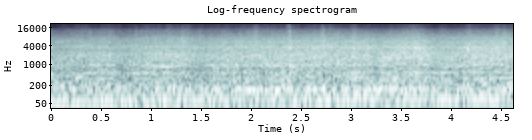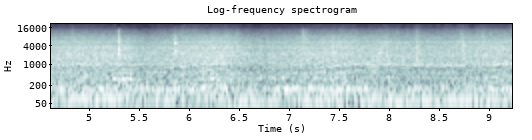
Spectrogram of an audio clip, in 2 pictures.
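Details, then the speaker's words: 1973 Monte Carlo V8 after sitting 22 years, running after new fuel lines from the hard line were fitted: deep, even rumble with no misses, knocks or surging; fired right up, normal running. "The Monte Carlo is running. Just needed uh new fuel lines from the hard line down there to the car and it just fired right up. Started running great."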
